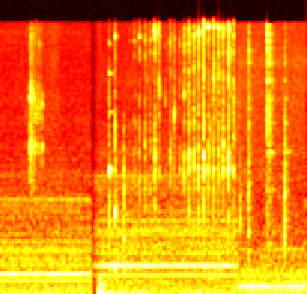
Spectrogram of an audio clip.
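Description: A single sharp thump about a second in, then a wire whisk beating an egg in a china bowl: quick, even clicking of the wires against the bowl, about a dozen strokes a second, for just under two seconds.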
